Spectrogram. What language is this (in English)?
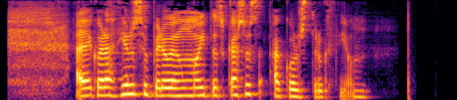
Galician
